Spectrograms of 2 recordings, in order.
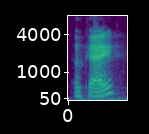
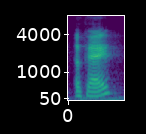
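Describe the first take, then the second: No difference in how they are said.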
